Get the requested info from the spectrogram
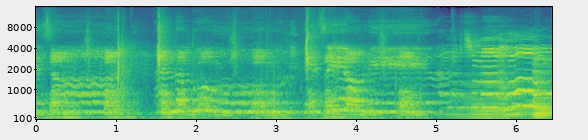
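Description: A mixed-voice student vocal ensemble singing in harmony without accompaniment, in phrases with a short break about a second and a half in.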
